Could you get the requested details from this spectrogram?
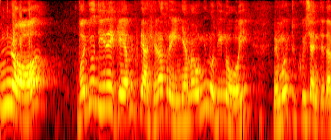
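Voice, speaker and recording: A man's high-pitched, animated voice in a Roman accent, with ordinary pitch variation, over noticeable background noise. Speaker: stand-up comedian. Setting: stage with audience. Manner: animated, brash, comic timing with rhetorical questions and pauses for laughs.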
